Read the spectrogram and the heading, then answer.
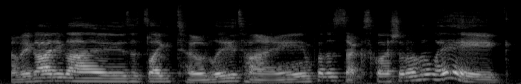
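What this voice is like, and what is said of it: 80s Valley Girl voice. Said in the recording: “Was that your 80s? ... That was my 80s impersonation. ... Your Valley Girl impersonation. ... 80s Valley Girl.”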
